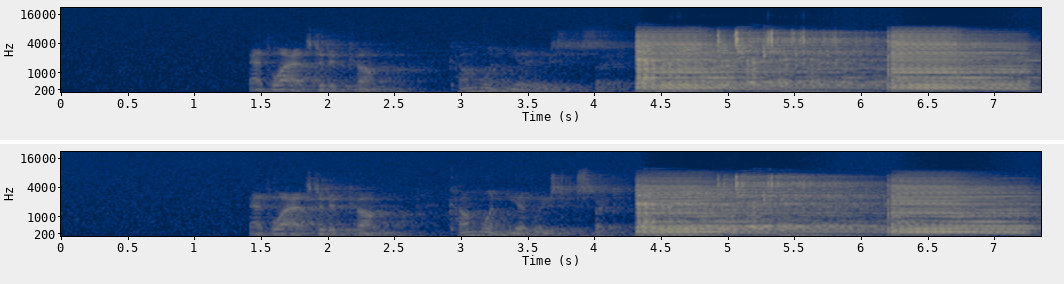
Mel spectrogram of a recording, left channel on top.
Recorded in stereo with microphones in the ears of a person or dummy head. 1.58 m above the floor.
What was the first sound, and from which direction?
A man speaking, 30° left (ahead or behind).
